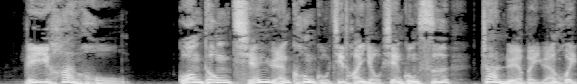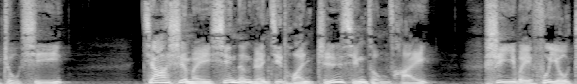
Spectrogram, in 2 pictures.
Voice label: 男 人物专题, 个人简介; 某集团李某

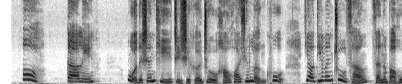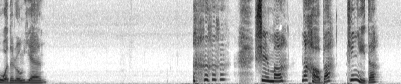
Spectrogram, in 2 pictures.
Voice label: 女 模仿 高贵, 国语女声配音; 卡介苗

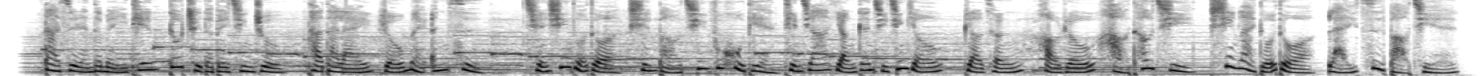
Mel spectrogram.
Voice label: 国语女声配音，广告 洗护类 护垫 年轻时尚

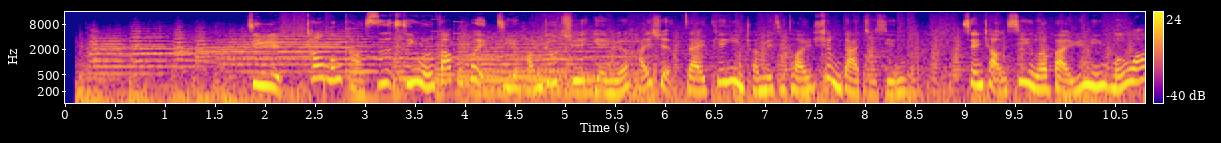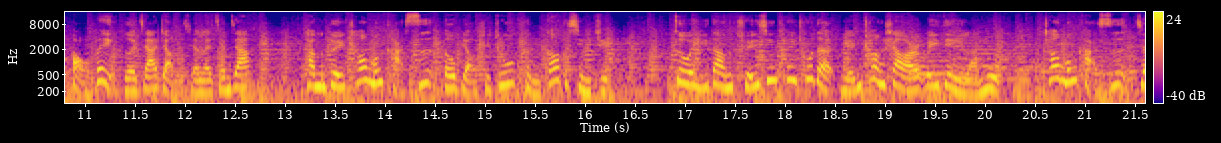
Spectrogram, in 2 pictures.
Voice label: 女, 专题, 国语女声; 超萌卡司新闻发布会

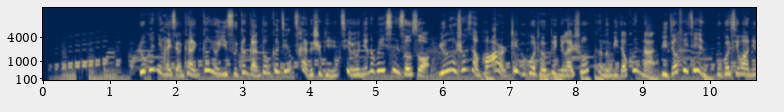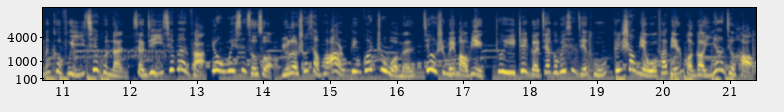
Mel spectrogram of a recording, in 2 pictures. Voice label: 女 娱乐双响炮, 国语女声配音 彩铃广告

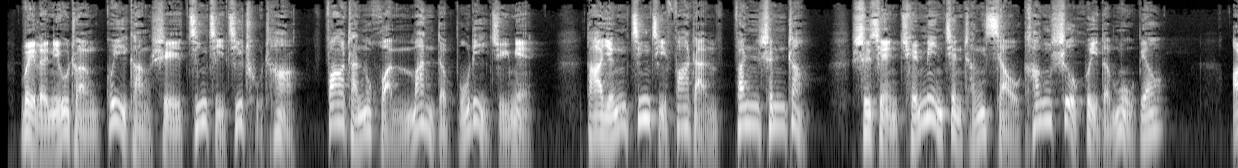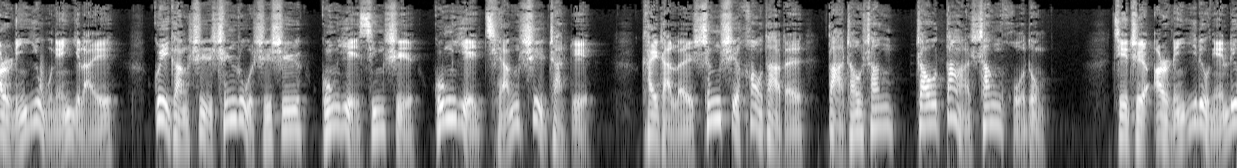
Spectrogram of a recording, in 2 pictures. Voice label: 男, 项目解说; 华奥汽车项目介绍

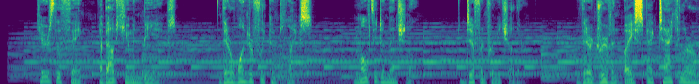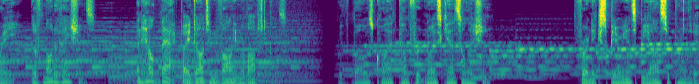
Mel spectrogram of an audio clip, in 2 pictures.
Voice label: 外籍英男-抒情深沉嗓音

